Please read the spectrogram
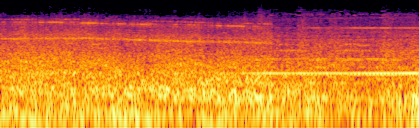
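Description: Jet airliner noise from a film's sound effects: a steady low rumble with a high whine slowly falling in pitch as the pilotless plane dives, and a steady tone joining a little past halfway.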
